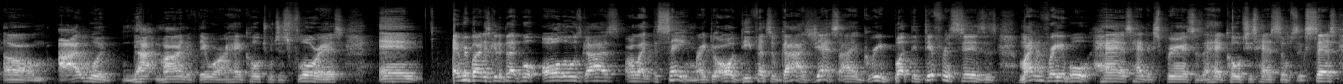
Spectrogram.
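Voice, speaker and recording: Male sports vlog host, mid-pitched, audibly under the weather and wheezy, conversational and slangy, echoey room sound. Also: fairly bright tone. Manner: slangy, conversational, repeats phrases for emphasis. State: sick with congested, wheezy voice. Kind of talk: casual opinion commentary to camera. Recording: roomy echo.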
